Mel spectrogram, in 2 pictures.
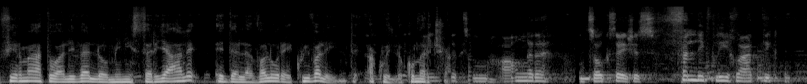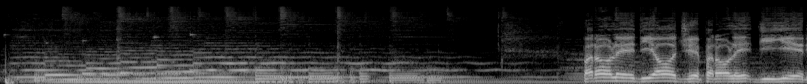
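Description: Between 4.37 and 5.29 s the audio turns choppy and robotic: repeated packet loss leaves gaps of up to 50 ms, patched by extending earlier sound, covering about a quarter of that span. Just after, at 5.75–5.88 s and again at 5.83–5.86 s, short concealed packet loss of roughly 40 ms and 20 ms is smeared over with synthesized continuation, the first adding a slight stretch of around 10 ms.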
